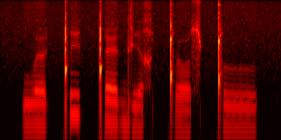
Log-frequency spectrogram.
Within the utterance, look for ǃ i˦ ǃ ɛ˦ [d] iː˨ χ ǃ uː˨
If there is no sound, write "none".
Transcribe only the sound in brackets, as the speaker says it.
d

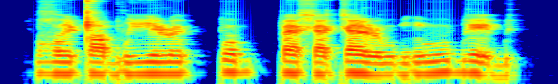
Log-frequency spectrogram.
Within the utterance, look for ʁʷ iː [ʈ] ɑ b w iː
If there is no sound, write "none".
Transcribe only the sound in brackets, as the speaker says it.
ʈ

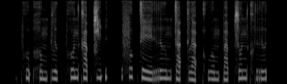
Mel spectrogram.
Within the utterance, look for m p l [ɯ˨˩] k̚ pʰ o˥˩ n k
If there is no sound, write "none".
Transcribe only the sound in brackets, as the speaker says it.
ɯ˨˩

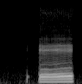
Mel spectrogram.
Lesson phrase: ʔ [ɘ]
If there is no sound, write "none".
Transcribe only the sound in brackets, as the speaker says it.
e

